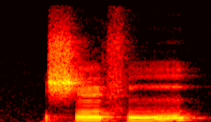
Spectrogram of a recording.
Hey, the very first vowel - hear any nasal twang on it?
yes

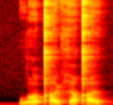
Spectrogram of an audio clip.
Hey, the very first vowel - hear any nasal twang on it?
yes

